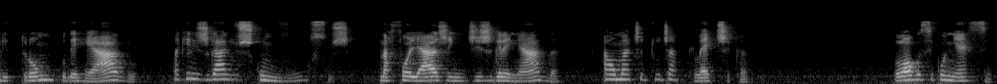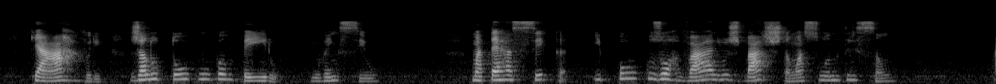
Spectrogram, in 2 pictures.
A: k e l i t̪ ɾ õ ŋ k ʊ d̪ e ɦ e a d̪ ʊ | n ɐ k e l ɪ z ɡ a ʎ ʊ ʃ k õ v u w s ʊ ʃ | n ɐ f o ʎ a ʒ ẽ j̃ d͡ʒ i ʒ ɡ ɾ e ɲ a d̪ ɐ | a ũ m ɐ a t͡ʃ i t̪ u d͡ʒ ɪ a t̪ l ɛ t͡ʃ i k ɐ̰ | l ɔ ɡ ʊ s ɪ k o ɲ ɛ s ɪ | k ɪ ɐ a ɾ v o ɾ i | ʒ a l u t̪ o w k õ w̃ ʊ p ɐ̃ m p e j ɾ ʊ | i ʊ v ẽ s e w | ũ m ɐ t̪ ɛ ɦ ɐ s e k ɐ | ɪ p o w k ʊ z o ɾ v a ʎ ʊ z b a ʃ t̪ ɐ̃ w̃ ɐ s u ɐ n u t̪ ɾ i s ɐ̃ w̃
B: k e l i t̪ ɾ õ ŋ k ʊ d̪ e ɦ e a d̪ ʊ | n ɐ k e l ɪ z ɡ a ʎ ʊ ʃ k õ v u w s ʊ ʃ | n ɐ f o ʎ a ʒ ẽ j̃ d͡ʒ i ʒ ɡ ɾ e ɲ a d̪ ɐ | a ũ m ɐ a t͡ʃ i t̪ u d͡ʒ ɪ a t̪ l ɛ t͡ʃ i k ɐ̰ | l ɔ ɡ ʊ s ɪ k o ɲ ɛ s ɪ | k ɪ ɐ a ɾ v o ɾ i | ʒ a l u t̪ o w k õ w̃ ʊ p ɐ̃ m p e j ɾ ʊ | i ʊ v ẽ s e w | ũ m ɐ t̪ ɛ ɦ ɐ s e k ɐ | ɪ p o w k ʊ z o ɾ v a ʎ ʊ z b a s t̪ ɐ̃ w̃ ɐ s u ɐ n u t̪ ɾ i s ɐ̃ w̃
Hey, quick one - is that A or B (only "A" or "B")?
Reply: A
